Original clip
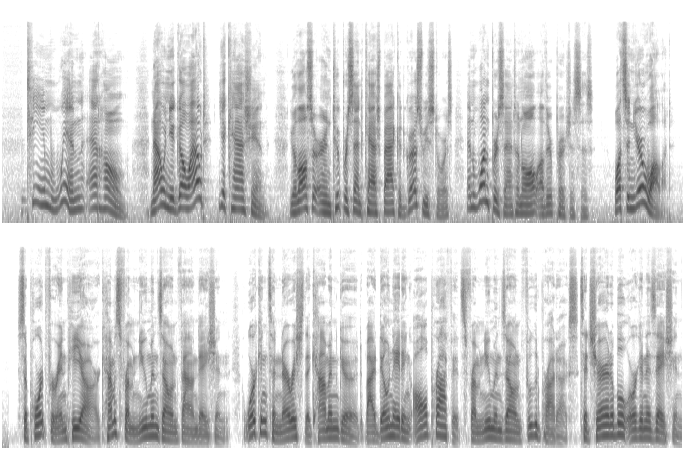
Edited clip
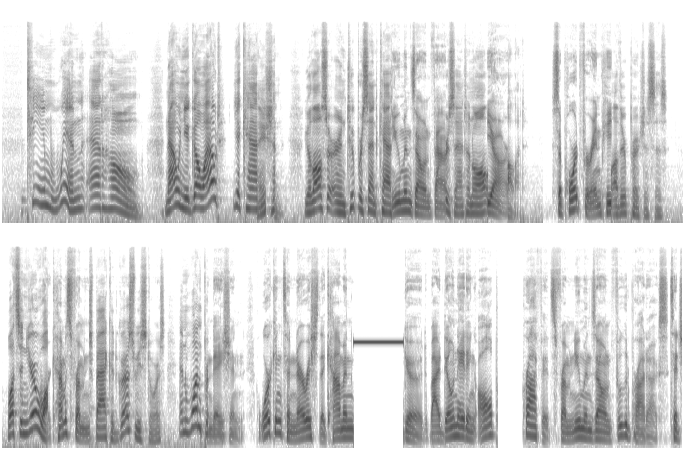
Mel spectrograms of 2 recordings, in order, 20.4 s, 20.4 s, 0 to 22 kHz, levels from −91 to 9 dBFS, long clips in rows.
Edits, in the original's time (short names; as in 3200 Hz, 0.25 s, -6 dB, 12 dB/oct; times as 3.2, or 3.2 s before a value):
1.34–1.78 stretch 1.5×
3.6–3.86 reverse
5.62–7.39 swap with 12.26–13.07
8.02–9.78 swap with 11.33–11.63
15.26 add tone 3010 Hz -23 dBFS 0.75 s
16.67 insert silence 0.38 s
